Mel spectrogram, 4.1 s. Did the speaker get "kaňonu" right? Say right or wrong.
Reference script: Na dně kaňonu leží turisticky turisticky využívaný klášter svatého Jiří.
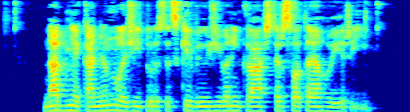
right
